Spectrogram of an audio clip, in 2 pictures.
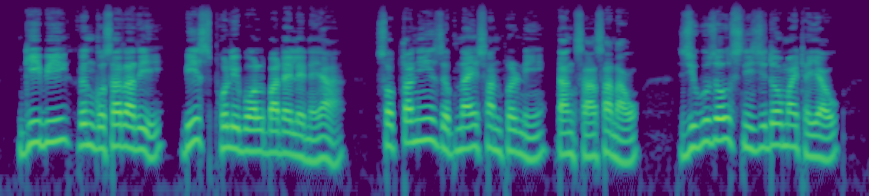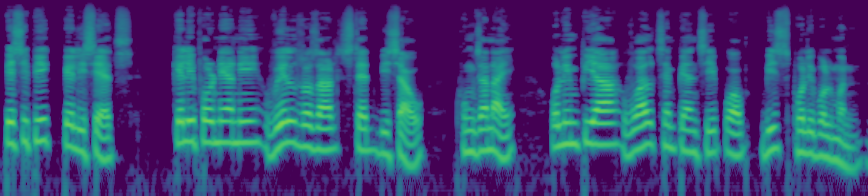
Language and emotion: Bodo, neutral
